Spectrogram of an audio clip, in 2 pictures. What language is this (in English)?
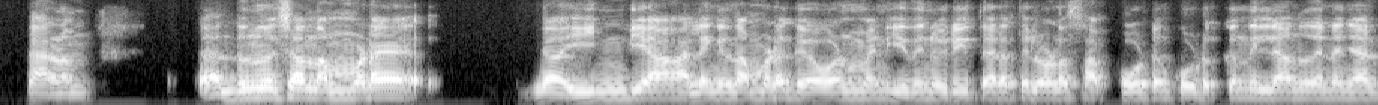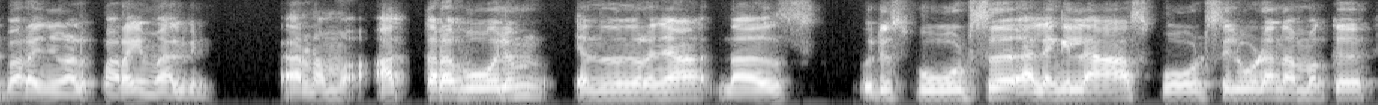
Malayalam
